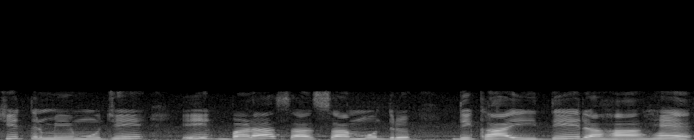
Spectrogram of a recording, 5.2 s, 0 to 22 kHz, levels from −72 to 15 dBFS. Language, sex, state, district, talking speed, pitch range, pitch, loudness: Hindi, female, Madhya Pradesh, Katni, 125 wpm, 220-255 Hz, 230 Hz, -16 LUFS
